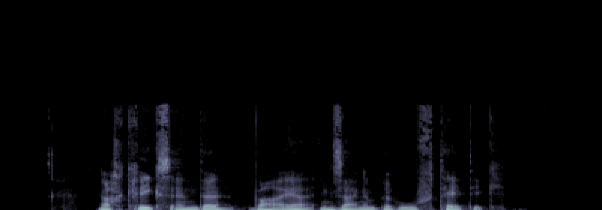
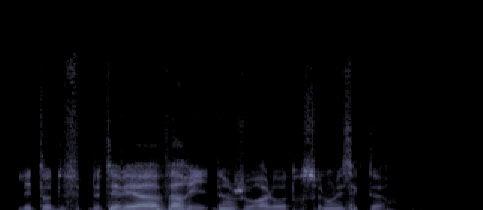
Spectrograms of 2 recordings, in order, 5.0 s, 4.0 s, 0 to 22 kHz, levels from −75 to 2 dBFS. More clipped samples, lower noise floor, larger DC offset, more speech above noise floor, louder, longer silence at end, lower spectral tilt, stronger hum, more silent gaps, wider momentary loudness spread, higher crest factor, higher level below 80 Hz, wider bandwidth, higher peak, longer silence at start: neither; about the same, -82 dBFS vs -80 dBFS; neither; first, 52 dB vs 37 dB; first, -31 LUFS vs -42 LUFS; first, 0.85 s vs 0.7 s; first, -6.5 dB/octave vs -4 dB/octave; neither; neither; second, 6 LU vs 11 LU; second, 18 dB vs 24 dB; first, -56 dBFS vs -68 dBFS; second, 11.5 kHz vs 16.5 kHz; first, -14 dBFS vs -20 dBFS; first, 0.8 s vs 0.15 s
